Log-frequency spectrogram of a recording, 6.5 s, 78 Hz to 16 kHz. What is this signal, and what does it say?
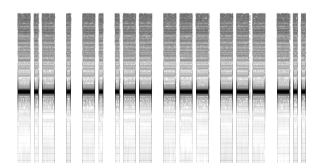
Morse code, heard as a keyed tone, about 15 wpm, 800 Hz. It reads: KENWOOD
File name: QSOs / QSOs-mp3s / WA7QOX 2@13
